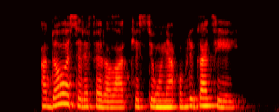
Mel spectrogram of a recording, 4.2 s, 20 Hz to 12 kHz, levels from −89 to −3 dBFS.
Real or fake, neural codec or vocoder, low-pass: fake; codec, 16 kHz, 8 kbps, FunCodec, trained on LibriTTS, 25 frames a second; 7.2 kHz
